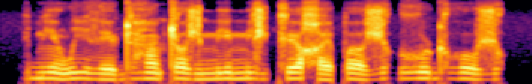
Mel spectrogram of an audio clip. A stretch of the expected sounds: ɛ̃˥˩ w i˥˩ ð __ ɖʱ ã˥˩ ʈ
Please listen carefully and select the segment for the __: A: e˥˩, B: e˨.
B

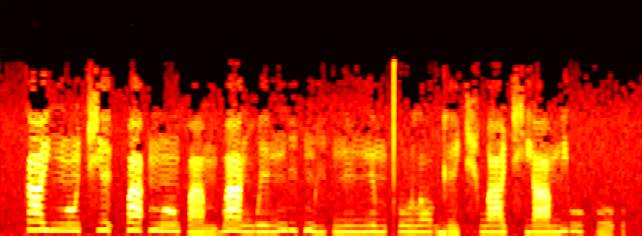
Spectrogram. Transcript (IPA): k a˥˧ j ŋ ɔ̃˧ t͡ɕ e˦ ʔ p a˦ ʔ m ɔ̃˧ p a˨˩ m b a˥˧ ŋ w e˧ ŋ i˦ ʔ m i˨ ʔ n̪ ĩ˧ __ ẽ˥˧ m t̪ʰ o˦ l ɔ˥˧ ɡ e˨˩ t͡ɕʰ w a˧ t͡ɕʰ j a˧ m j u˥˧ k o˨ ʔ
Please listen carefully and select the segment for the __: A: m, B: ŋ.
B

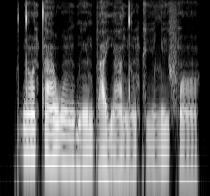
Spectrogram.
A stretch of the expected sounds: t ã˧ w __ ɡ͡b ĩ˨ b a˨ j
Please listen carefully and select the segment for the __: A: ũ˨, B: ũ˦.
A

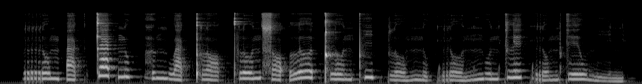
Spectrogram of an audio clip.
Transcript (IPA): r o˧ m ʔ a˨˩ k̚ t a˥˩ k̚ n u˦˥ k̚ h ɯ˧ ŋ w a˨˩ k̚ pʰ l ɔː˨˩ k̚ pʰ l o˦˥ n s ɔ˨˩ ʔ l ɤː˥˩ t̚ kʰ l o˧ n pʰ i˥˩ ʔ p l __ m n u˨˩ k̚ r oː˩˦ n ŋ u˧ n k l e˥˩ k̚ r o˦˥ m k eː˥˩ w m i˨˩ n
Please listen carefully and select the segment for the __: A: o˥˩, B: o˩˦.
B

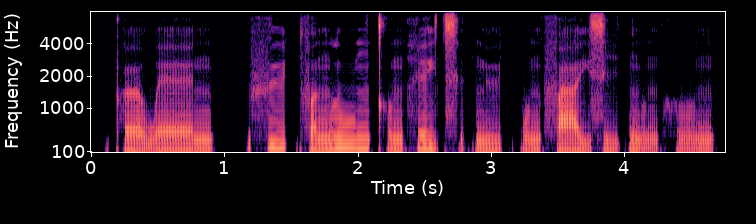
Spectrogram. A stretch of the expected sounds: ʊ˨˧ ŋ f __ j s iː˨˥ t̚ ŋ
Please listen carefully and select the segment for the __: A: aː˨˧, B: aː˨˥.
A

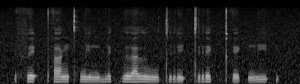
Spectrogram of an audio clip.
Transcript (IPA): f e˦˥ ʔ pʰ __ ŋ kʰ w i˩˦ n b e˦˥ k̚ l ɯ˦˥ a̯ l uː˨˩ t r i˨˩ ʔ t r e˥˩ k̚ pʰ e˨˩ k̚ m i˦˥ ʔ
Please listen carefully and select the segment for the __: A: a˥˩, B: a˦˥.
B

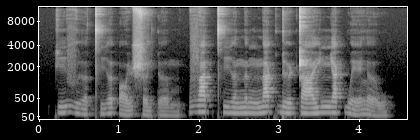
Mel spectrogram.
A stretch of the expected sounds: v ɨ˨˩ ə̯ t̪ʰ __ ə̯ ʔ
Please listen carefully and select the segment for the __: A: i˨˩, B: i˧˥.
B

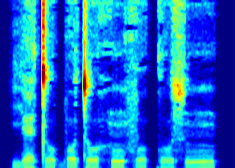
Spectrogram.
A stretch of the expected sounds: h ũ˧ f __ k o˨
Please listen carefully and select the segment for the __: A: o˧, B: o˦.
A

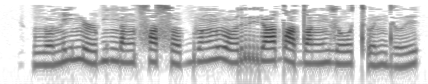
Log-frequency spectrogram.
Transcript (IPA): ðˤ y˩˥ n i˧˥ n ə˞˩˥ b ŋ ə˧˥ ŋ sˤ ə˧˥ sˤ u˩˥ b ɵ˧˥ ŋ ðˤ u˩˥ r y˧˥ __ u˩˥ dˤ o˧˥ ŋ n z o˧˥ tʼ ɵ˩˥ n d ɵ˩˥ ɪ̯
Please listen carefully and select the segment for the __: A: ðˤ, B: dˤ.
B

